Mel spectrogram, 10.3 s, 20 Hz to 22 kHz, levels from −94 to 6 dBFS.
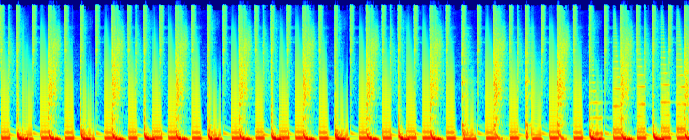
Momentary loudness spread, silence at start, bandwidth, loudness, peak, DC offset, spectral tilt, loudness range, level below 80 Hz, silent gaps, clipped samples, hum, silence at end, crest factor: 3 LU; 0 s; 19.5 kHz; -11 LUFS; 0 dBFS; under 0.1%; -5 dB/octave; 1 LU; -10 dBFS; none; 0.4%; none; 0 s; 8 dB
